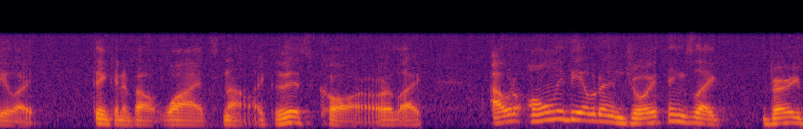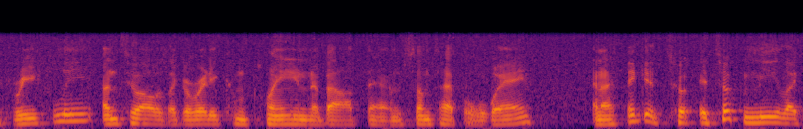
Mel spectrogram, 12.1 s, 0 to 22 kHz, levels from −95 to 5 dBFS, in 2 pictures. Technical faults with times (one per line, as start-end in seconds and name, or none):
0.00-12.05 low bit depth with dither
8.00-8.96 repeated stalls (stutter)
9.65-9.72 short stall from a late packet
10.23-10.81 jitter buffer slow-down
